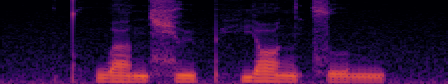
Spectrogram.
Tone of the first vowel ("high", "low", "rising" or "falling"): low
